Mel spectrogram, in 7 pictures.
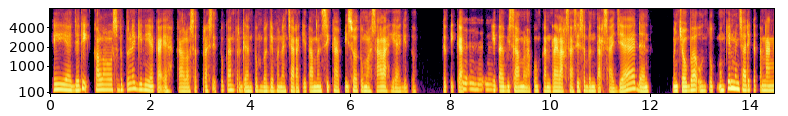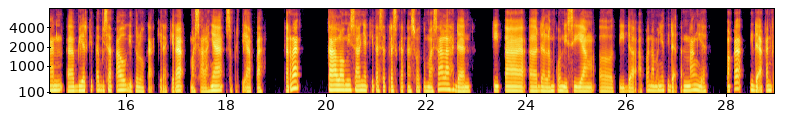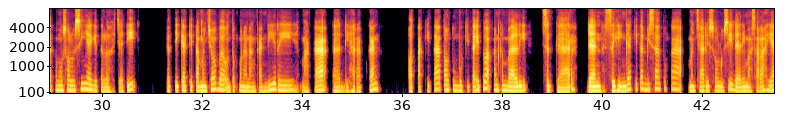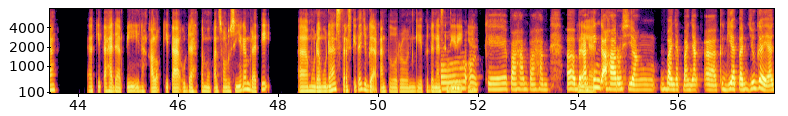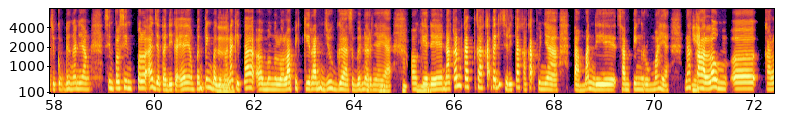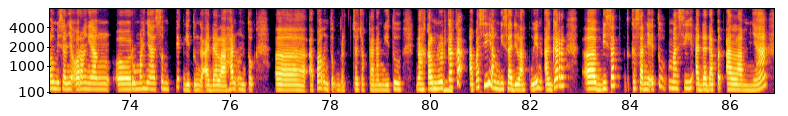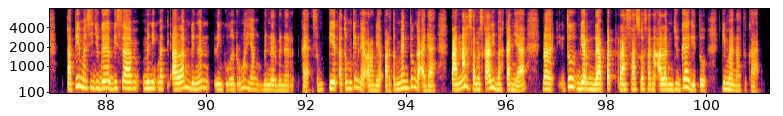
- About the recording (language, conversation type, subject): Indonesian, podcast, Tips mengurangi stres lewat kegiatan sederhana di alam
- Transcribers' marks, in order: none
